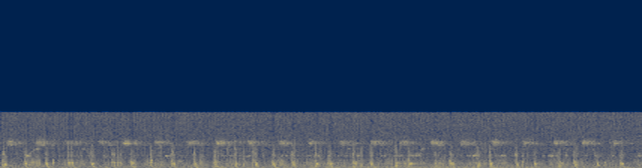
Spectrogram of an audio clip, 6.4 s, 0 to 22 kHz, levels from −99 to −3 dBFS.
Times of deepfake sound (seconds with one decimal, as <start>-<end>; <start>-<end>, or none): 0.0-6.4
